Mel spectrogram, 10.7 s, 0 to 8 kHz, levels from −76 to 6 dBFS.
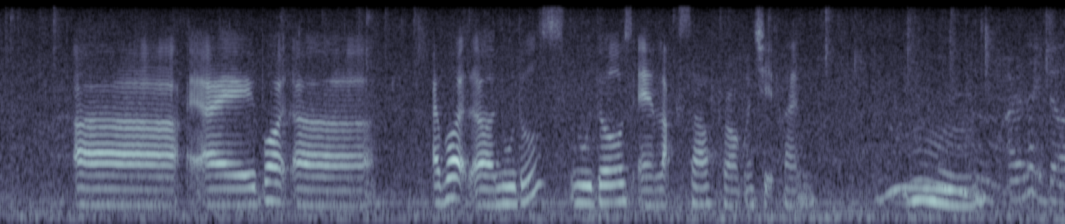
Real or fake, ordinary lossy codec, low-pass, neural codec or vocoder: real; none; 7.2 kHz; none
